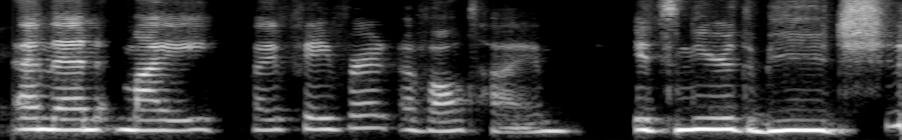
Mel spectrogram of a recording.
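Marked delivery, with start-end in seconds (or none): 3.2-4.4 mock Jamaican accent. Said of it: "pretending to be Jamaican".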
